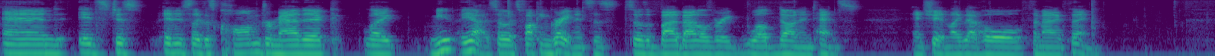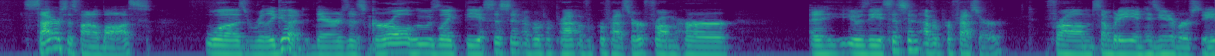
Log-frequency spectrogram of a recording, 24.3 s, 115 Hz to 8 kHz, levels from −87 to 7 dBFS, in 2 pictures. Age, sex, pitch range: 20-39, male, 120-140 Hz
